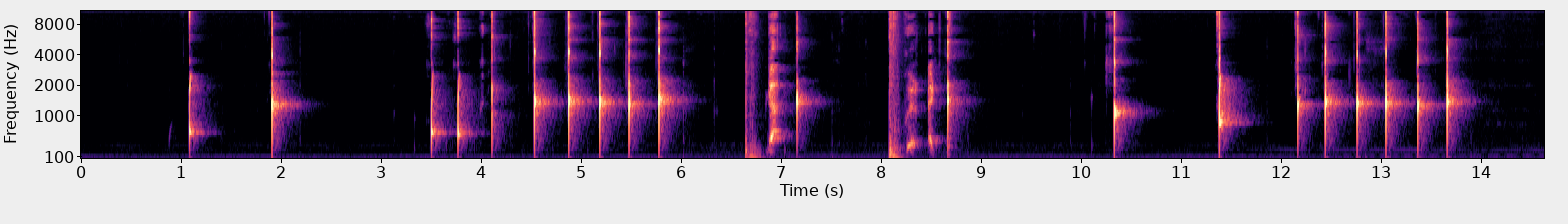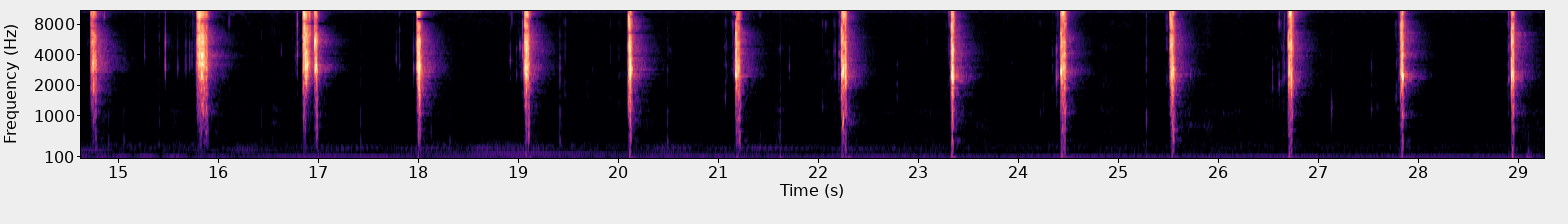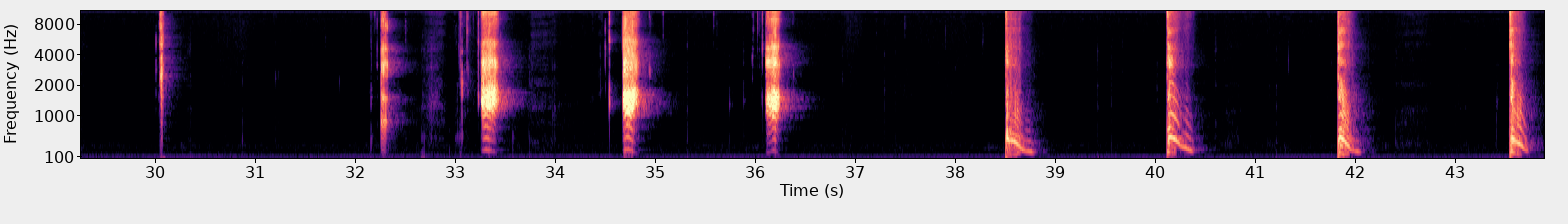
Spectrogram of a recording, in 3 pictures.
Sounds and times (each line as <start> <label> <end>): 0.9 Beatbox sounds 1.3
3.5 Beatbox sounds 6.0
6.6 Beatbox sounds 7.4
8.1 Beatbox sounds 8.8
11.4 Beatbox sounds 13.8
15.7 Beatbox sounds 16.0
16.8 Beatbox sounds 17.1
17.9 Beatbox sounds 18.2
21.1 Beatbox sounds 21.4
23.3 Beatbox sounds 23.6
24.4 Beatbox sounds 24.6
28.9 Beatbox sounds 29.2
38.5 Beatbox sounds 38.9
40.1 Beatbox sounds 40.5
41.8 Beatbox sounds 42.2
43.5 Beatbox sounds 43.8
